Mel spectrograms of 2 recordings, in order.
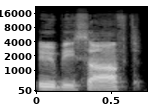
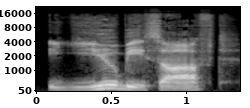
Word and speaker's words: Ubisoft: just doing Ubisoft and I will pronounce it Ubisoft not Ubisoft because they say a Ubisoft original on them not an Ubisoft original and I hate that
